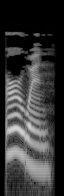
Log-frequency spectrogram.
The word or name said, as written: erwyn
